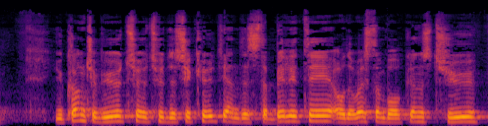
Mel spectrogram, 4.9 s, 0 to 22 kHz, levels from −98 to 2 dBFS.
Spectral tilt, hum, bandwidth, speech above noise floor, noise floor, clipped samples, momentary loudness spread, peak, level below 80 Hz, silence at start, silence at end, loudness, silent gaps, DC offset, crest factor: -4.5 dB/octave; none; 15 kHz; 27 dB; -52 dBFS; under 0.1%; 5 LU; -14 dBFS; -72 dBFS; 0.3 s; 0 s; -26 LUFS; none; under 0.1%; 12 dB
